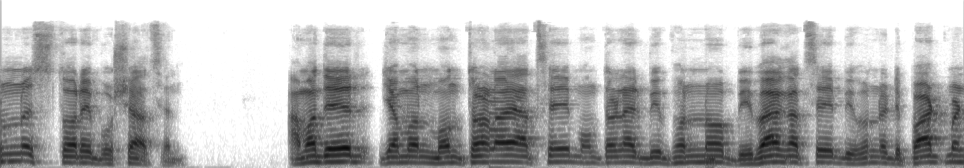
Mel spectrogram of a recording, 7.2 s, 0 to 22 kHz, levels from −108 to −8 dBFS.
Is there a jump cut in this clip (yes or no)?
no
